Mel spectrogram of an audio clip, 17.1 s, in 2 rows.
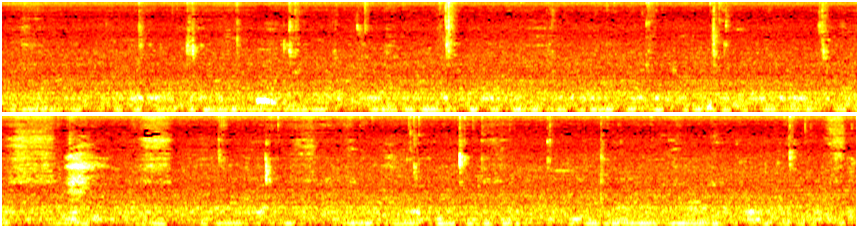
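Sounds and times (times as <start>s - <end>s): chewing with wet lip smacks: 1.2s - 4.7s, 5.4s - 7.5s, 8.1s - 8.4s, 10.6s - 17.0s.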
